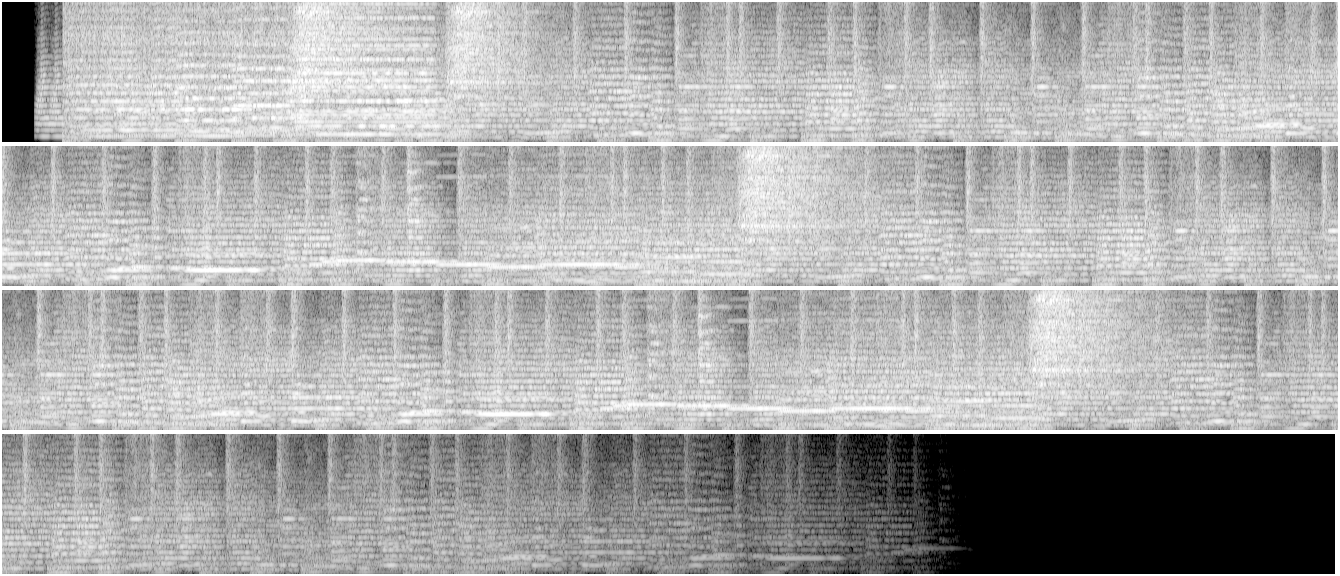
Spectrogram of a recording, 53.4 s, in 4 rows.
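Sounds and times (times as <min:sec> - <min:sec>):
gospel music: 0:00.6 - 0:42.6.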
